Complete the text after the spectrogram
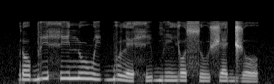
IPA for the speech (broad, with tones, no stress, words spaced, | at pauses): ɾo˧bi˦hi˦nu˦ wi˦ɡ͡bu˦˨le˨hi˨˦ bĩ˧jo˧ su˨ʃɛ˧ d͡ʒo˨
